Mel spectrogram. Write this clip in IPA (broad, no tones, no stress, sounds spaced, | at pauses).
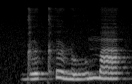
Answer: ɖ ʏ ʈʰ ʏ ɳ u m a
